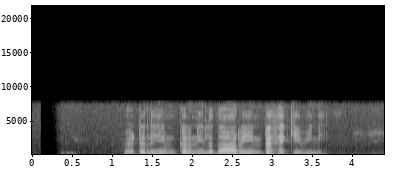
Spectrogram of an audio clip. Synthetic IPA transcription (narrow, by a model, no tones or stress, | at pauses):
ʋæʈəlijumkələnilɐd̪aːɾiɳʈəɦækiʋinḭ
